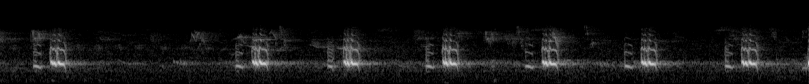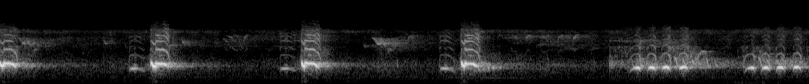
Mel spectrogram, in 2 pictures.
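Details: A smooth-coated otter fishing at the Karnali River, Bardia National Park, Nepal, gives sharp chirping squeaks about once a second, ending in a quick pulsed chatter.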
